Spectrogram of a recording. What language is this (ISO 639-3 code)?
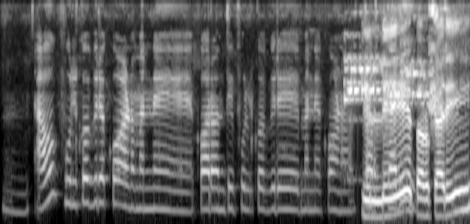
ori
